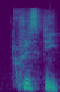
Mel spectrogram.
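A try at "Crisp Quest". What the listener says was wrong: Did you say crispy? It sounded like you said crispy.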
